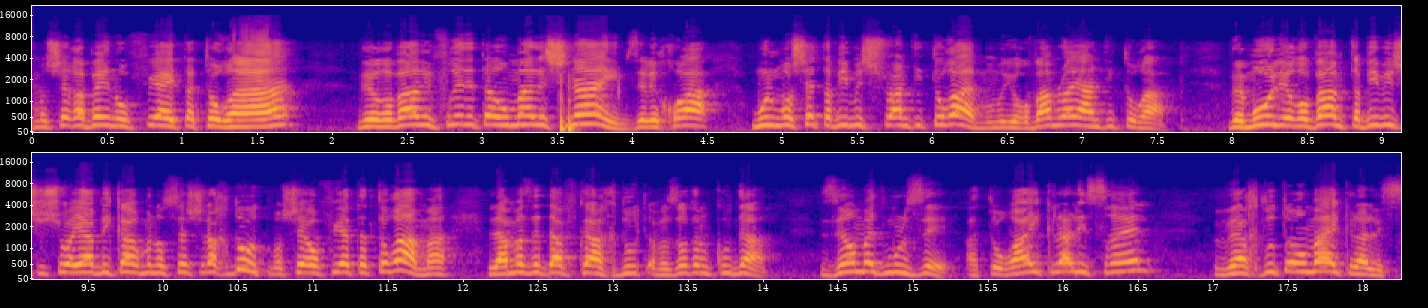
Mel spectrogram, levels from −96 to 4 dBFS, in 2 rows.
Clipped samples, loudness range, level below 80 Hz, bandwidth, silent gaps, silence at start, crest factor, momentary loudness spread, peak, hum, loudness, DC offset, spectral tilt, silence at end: under 0.1%; 5 LU; -60 dBFS; 10.5 kHz; none; 0 s; 16 dB; 8 LU; -4 dBFS; none; -20 LUFS; under 0.1%; -4.5 dB/octave; 0 s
